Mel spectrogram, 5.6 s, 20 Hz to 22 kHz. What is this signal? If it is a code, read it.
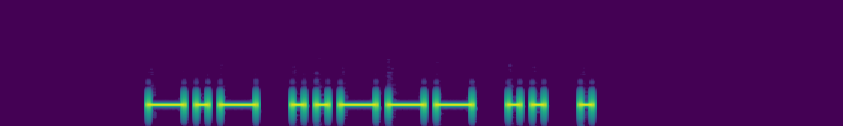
Morse code, heard as a keyed tone, about 15 wpm, 700 Hz. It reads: K2IE
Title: USA Call Signs - 4 Characters - Repeated 3x - 15wpm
